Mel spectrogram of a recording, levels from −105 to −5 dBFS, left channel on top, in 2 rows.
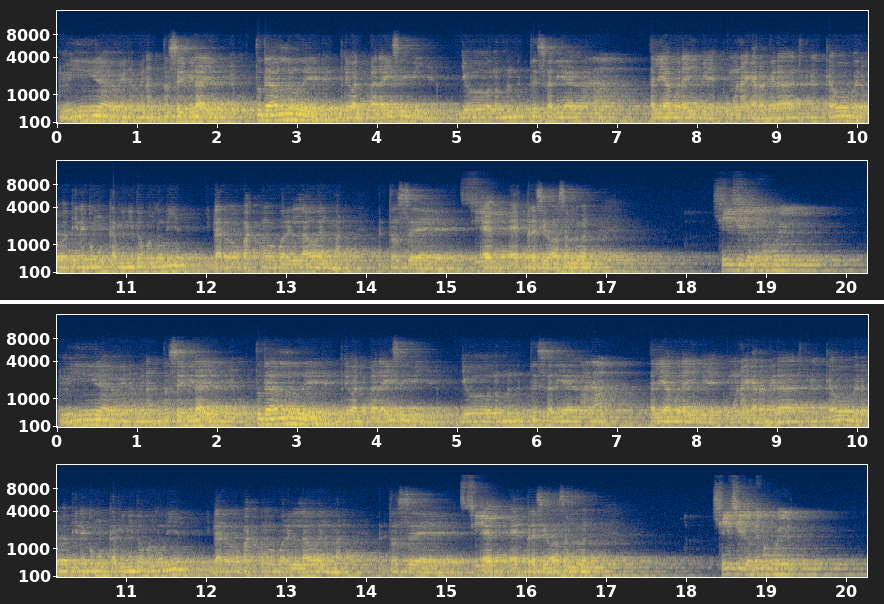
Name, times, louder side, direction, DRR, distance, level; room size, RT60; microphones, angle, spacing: voice 1, 0.0-6.9 7.4-11.7 12.0-13.7 14.2-15.1 15.4-16.8, equal, 20° left, 1 dB, 2.2 m, -19 dB
voice 2, 6.5-7.0 15.2-15.7 18.3-19.3, right 1 dB, 65° right, -1 dB, 4.0 m, -25 dB
19.5 x 17.0 x 8.6 m, 2.4 s
head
